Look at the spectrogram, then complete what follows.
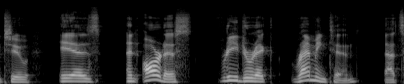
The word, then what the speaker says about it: Remington: what he's referring to is an artist Frederick Remington that's how you say his name who who's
